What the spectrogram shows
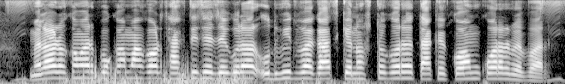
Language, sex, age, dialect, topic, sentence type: Bengali, male, 18-24, Western, agriculture, statement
